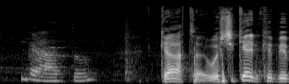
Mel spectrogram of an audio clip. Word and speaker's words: gato: That'll be gato. Gato. Gato, which again could be a bit confusing, couldn't it?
